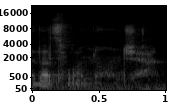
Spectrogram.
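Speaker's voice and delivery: whispered realisation, breath only. Real, not acted. Streamer realising his laptop has no Wi-Fi, whispered. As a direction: murmur it to yourself, voice off.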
